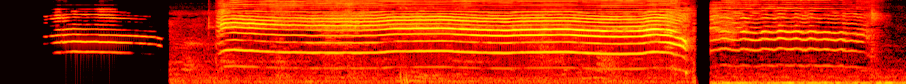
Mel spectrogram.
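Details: Kitten meowing loudly: a short high cry, then a long sustained bright meow of several seconds with a wavering tone, followed after a brief break by another strained meow over a low background hum.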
